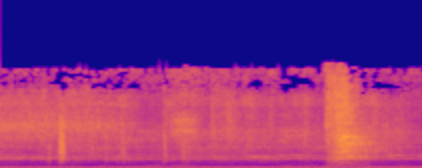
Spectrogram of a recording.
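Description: Steady machine hum from the bandsaw installation, with two faint clicks of keypad buttons being pressed early on and a brief cloth rustle of a sleeve brushing past near the end.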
